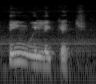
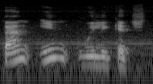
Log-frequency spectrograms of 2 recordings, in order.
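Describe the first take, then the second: First: One merged syllable is said before wilikech. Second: Two separate syllables are said before wilikech. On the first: "algunos lo contraen, en vez de decir tan in, le dice tin wilikech" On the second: "debe ser tan y in"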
